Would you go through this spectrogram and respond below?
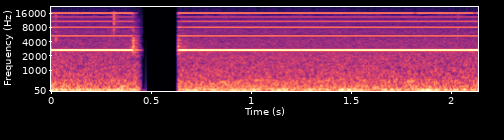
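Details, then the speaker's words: Multimeter continuity test on a cleaned computer mouse left-click micro-switch; high steady beep, a brief break when the probe shifts, then steady again, showing solid continuity. "I'm getting no resistance, or very small amount of resistance, like 0.1 ohms."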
